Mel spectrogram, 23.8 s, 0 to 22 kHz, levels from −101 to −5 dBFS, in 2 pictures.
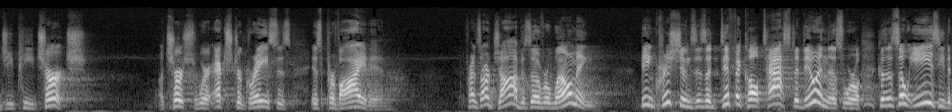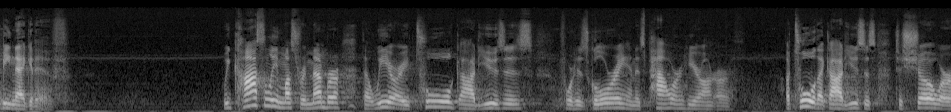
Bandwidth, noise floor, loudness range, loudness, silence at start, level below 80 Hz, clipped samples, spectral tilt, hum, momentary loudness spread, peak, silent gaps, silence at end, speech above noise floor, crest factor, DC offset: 16.5 kHz; -71 dBFS; 13 LU; -30 LUFS; 0 s; -80 dBFS; under 0.1%; -3 dB/octave; none; 20 LU; -8 dBFS; none; 0 s; 40 dB; 24 dB; under 0.1%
